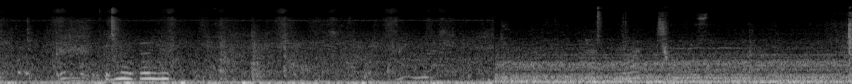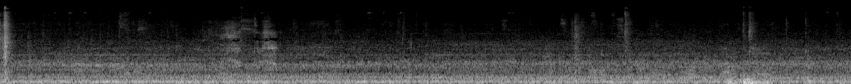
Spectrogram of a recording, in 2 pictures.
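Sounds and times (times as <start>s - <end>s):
airliner cabin hum: 4.9s - 17.0s
faint voices: 9.2s - 17.0s.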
